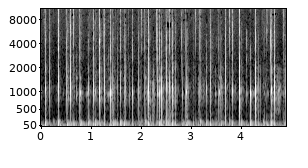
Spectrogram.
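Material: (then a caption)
Wax. Long nails tap fast on the top surface of solid white candle wax in an open glass jar. The result is a rapid, steady run of short, dry clicks with a dull low thump under each one and almost no ring.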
